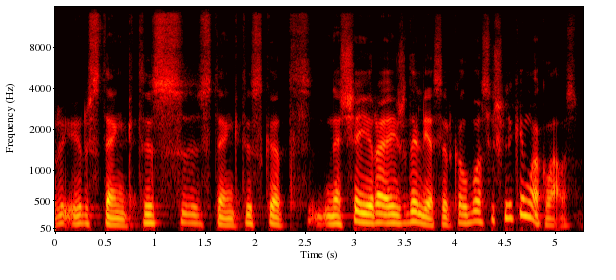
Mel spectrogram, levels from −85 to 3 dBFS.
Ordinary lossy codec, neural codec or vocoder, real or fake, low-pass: Opus, 64 kbps; none; real; 14.4 kHz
